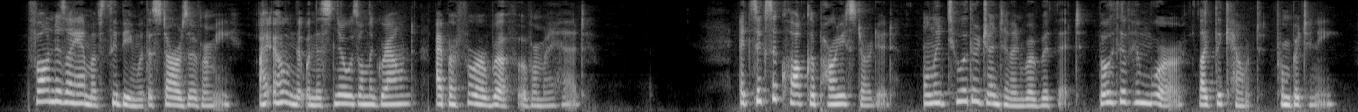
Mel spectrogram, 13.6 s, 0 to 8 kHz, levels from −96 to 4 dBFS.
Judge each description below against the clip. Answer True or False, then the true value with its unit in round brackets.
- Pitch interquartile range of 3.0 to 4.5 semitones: True (3.5 semitones)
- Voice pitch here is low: False (220 Hz)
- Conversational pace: False (220 wpm)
